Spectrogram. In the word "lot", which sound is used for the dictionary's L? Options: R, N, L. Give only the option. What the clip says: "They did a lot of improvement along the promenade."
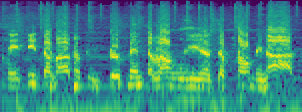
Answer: N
